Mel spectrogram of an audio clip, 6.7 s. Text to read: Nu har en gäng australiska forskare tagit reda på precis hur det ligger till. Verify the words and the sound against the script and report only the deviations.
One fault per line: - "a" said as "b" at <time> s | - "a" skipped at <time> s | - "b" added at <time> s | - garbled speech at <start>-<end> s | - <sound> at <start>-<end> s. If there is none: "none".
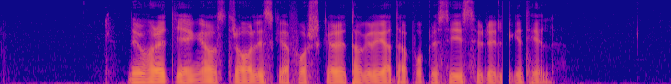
- "en" said as "ett" at 1.6 s
- dropout at 5.0-5.1 s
